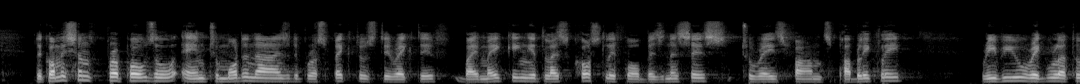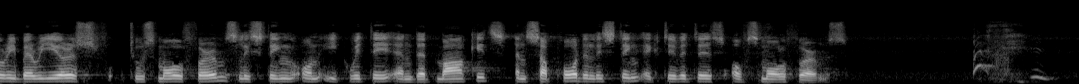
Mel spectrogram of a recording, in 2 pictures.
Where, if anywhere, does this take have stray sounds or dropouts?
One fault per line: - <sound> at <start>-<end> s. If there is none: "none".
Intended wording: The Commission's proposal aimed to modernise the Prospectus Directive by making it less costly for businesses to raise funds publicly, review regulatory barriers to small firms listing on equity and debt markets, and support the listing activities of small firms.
- sneeze at 20.5-21.4 s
